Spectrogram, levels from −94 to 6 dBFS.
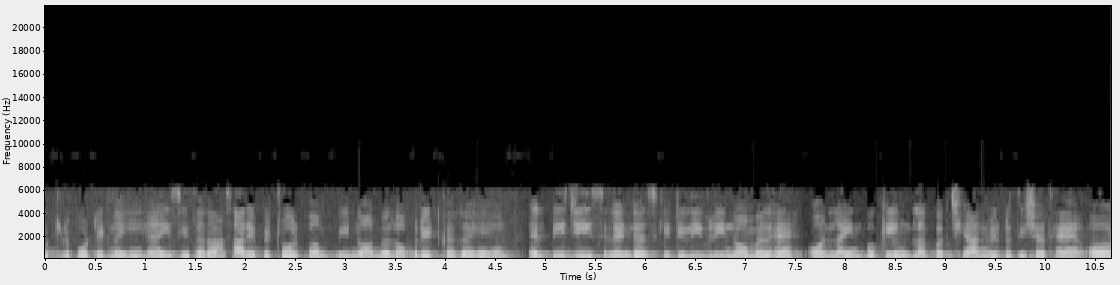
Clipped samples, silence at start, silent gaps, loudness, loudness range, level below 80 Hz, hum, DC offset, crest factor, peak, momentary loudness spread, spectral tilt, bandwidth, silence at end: under 0.1%; 0 s; none; -22 LUFS; 1 LU; -66 dBFS; none; under 0.1%; 16 dB; -6 dBFS; 5 LU; -6 dB/octave; 6.6 kHz; 0 s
